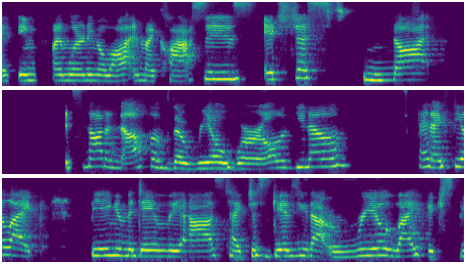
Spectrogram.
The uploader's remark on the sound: this episode was recorded via Zoom, so the audio will not be as clean in some parts of the show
